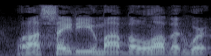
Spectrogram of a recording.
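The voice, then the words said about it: Imitated deep southern accent. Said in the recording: “with a deep southern accent”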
